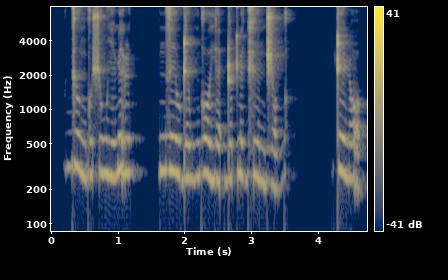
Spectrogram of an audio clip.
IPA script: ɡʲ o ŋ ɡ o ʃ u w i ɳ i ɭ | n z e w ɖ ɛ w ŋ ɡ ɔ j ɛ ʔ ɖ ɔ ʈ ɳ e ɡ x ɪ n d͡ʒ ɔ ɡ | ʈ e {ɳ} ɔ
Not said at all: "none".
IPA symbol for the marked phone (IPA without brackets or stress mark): ɳ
